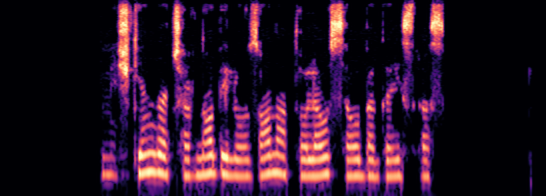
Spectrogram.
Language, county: Lithuanian, Marijampolė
